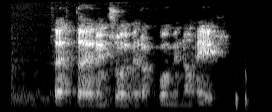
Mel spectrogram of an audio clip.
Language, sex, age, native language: Icelandic, male, 20-29, Icelandic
